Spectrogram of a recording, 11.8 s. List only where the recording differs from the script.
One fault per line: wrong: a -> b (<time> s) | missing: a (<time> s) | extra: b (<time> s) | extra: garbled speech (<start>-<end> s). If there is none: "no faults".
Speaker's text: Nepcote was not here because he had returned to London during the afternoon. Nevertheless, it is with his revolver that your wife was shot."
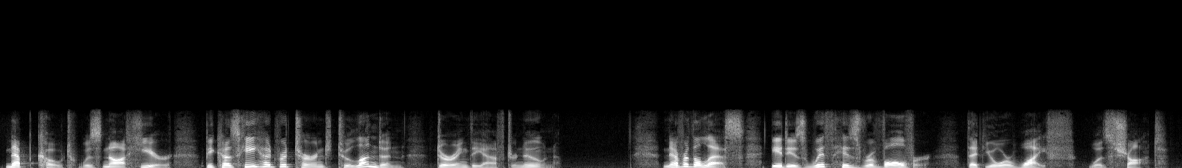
no faults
